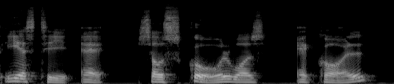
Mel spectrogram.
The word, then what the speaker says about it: école: School is école.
